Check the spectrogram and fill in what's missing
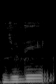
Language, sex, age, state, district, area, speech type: Santali, male, 30-45, Jharkhand, Pakur, rural, spontaneous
